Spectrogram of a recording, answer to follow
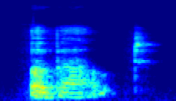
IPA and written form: əbæot (about)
